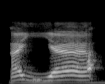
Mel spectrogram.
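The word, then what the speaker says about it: أيامًا: Terus ya tasdidnya kakak tekan. Jadi enggak boleh lama-lama, enggak boleh. Ai, enggak boleh begitu. Tapi bacanya yang cepat. Illa ayyaman ma'dudat. Ayya, ayya gitu ya. Bukan ai.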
